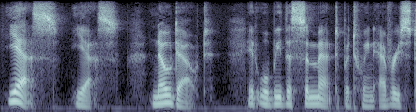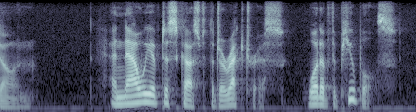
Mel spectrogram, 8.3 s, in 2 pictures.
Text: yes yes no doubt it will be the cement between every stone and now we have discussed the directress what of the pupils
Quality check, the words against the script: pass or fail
pass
